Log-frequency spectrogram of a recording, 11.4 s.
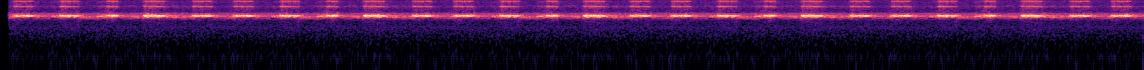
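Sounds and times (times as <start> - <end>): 
crickets chirping: 0.2 - 11.4.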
